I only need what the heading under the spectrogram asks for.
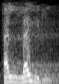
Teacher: الليل، شايف الليل هنا طبعا نحن نطقناها لأن هي أصلا ليل، فأدغمنا اللام الأولى في الثانية فنطقنا هو النطق للحرف الثاني مشددا · Term: لام شمسية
